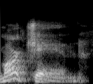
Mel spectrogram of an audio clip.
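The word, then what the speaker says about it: Merchan: Martin remember that name marchan is spelled like marching m-a-r-c-h-a-n so we got a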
